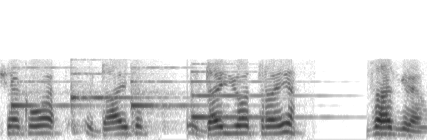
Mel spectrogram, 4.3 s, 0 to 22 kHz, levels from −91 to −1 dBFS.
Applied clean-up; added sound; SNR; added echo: none; Piano; 10 dB; none.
